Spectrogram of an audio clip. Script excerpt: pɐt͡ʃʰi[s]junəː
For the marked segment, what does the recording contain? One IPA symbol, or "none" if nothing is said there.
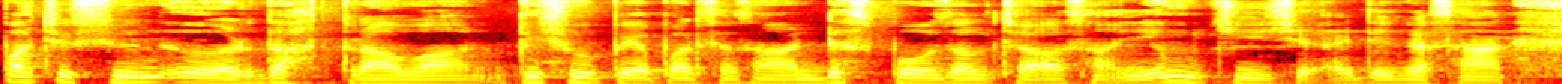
s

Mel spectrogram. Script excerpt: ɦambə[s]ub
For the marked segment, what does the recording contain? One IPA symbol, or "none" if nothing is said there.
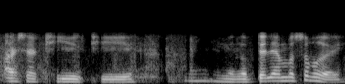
s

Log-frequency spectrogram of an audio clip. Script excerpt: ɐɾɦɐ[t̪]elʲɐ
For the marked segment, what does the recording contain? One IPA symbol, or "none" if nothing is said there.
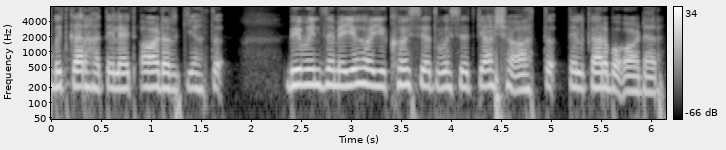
t̪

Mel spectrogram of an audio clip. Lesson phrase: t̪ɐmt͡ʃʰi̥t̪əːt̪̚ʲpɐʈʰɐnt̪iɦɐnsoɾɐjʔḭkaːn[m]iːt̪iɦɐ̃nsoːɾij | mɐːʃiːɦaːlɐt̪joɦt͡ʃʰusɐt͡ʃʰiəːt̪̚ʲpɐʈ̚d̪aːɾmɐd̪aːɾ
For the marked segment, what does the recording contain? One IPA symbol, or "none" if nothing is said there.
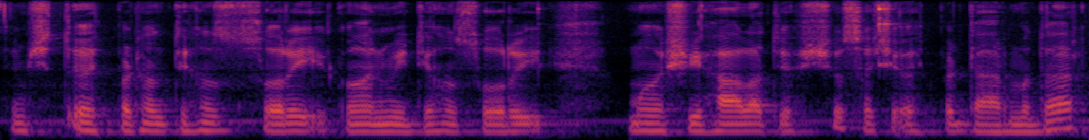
m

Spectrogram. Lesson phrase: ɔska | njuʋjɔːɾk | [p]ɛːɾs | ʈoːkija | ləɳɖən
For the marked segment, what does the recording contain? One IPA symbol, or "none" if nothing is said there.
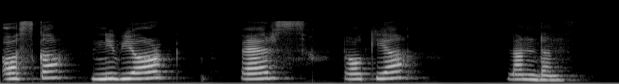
p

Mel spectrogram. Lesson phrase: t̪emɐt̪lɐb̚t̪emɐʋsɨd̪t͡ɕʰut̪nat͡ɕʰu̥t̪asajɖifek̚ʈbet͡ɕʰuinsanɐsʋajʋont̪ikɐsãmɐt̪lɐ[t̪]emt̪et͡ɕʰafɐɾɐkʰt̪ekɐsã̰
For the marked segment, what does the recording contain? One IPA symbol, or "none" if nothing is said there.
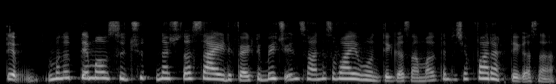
t̪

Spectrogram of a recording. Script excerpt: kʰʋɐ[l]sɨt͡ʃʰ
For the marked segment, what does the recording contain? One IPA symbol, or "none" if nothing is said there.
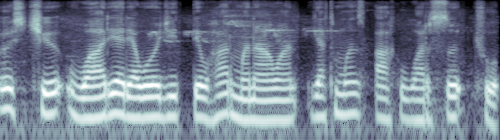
ɾ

